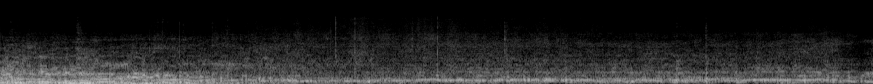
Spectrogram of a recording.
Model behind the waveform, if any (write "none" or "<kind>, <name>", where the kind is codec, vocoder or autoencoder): codec, SNAC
